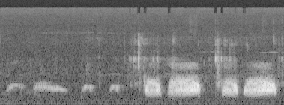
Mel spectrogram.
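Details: Spotted dove decoy cooing to excite wild doves. Several soft falling coos lead into four loud, broad, harsh-edged coos in quick pairs, the longer ones held steady.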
